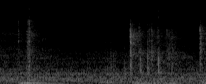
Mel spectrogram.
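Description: Faint keystrokes on a computer keyboard: a couple of separate taps, then a quicker run of several keys past the middle.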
